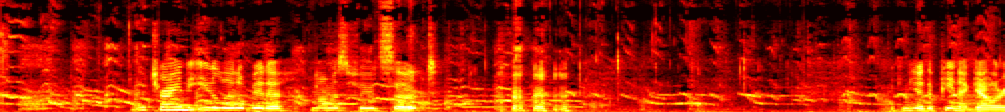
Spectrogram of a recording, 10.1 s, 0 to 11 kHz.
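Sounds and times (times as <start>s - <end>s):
puppies whining: 0.0s - 10.0s.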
